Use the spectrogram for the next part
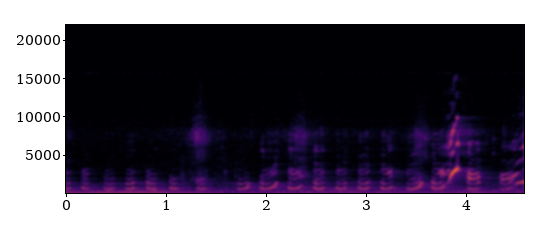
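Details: Running guinea pig making loud squeaking noises: a quick train of short chirping squeaks that grows into louder, sharply rising whistles toward the end. A steady faint hum and low rumble sit behind.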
